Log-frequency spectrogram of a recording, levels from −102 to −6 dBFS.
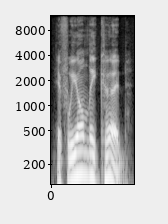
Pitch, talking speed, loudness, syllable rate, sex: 110 Hz, 215 wpm, -14 LUFS, 5.0 syllables/s, male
